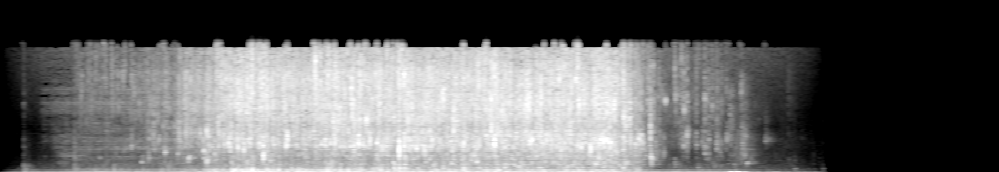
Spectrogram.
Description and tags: Sink Tap
tap, sink, running, Water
